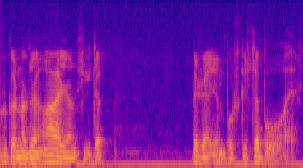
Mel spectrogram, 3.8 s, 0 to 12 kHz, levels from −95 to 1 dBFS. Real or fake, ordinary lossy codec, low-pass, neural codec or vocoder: real; none; none; none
